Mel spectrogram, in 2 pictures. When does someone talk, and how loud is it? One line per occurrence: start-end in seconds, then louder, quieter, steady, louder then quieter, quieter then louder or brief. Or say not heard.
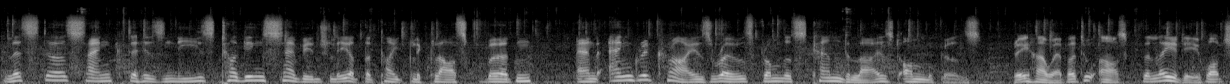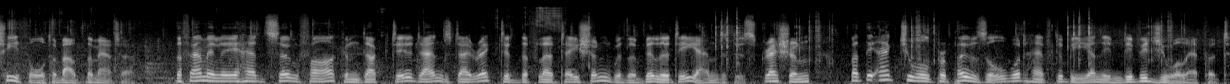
0.0-24.5 steady.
